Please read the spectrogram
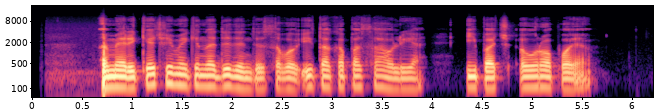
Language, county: Lithuanian, Klaipėda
